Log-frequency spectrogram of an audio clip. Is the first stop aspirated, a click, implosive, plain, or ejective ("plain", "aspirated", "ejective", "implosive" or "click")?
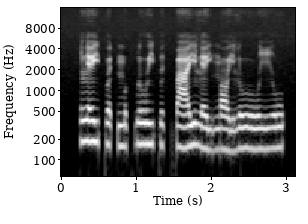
plain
